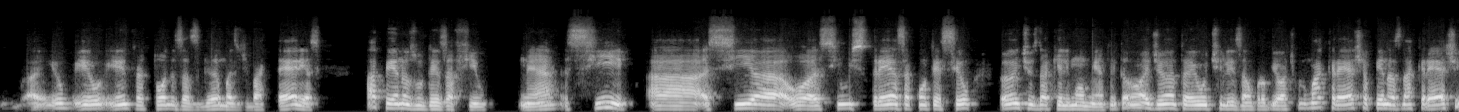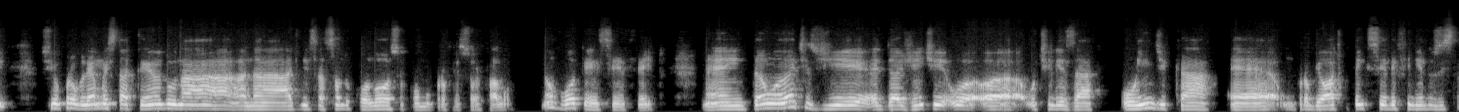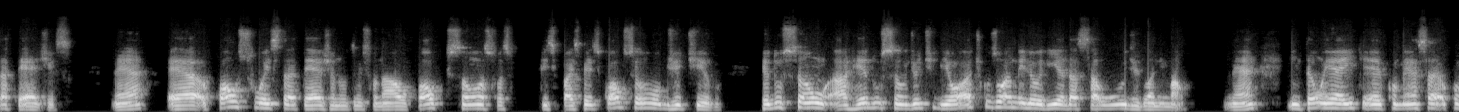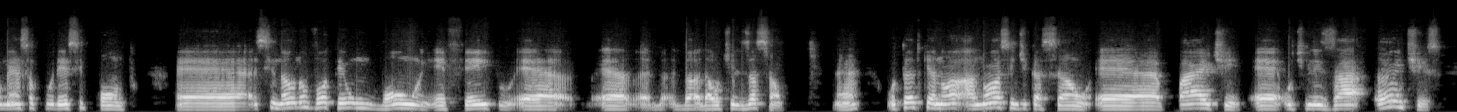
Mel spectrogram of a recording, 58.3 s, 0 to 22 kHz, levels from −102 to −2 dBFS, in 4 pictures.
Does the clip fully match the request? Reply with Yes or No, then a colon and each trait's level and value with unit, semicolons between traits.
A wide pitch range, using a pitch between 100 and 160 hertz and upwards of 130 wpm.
Yes: wide, 5.9 semitones; medium, 140 Hz; average, 145 wpm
